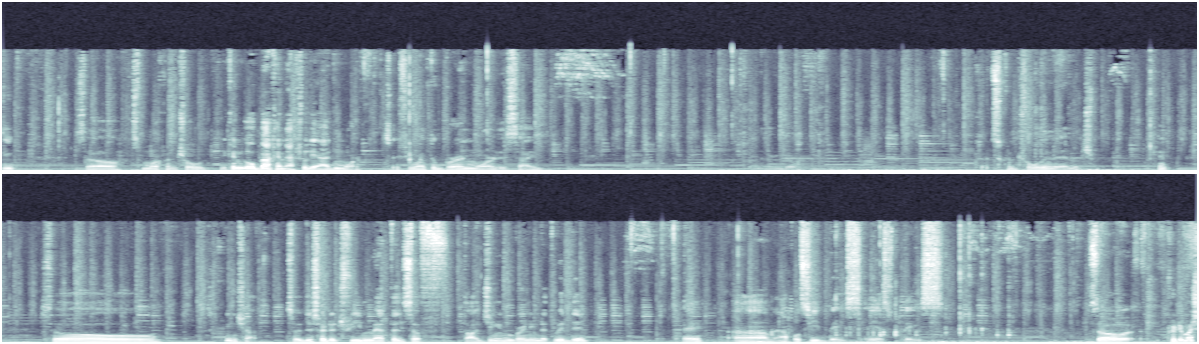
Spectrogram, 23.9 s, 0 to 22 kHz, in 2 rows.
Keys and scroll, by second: 4.0 o, 19.7-22.0 typing.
